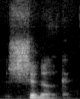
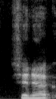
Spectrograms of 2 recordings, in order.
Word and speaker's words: Chinook: it's almost like the Chinook. Actually, Wolf, it's pronounced Chinook. Chinook or Chinook, Oh, whatever.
